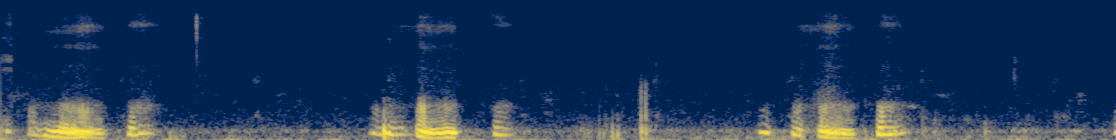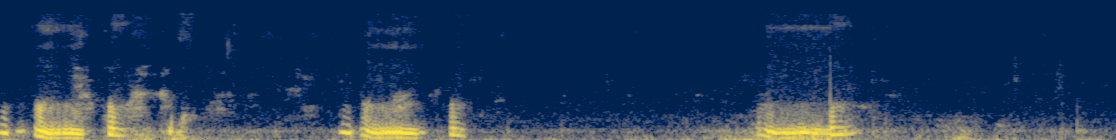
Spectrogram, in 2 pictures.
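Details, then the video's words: Pomeranian asleep and snoring loudly: rough, buzzy snorts repeating roughly every two and a half to three seconds, each a short rasping burst, with quiet pauses between them. "세상에서 가장 시끄러운 포메라니안 코골이!"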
